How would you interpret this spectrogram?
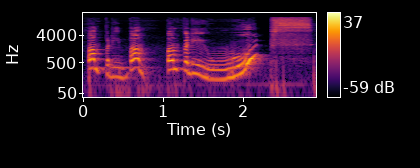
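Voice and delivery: loud and lively, slowing on whoops; bumpy ride. A narrator's reading. Storyteller acting the bumpy leaf ride, lively. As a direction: bounce the words like a bumpy ride. Leaf bumps over grass.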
